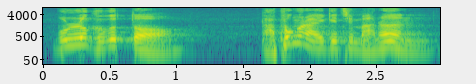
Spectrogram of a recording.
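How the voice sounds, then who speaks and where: Male pastor, folksy sermon delivery, husky tone with a high, lively pitch. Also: moderate pace. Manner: lively, folksy preaching with rhetorical questions; acts out quoted voices of believers and children. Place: church camp hall.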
